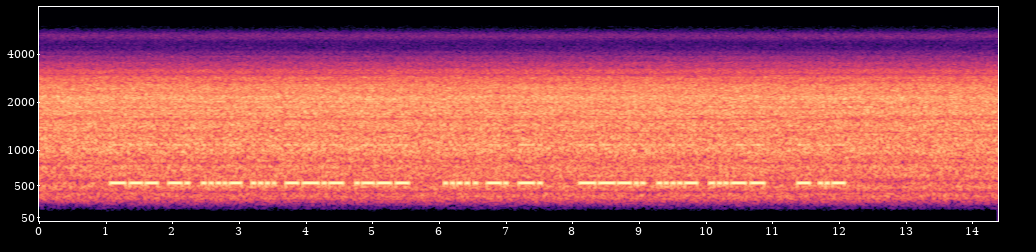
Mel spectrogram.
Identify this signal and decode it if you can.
Morse code, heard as a keyed tone, hand-sent with a straight key, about 23 wpm, 540 Hz, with radio static. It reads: ON4HQJ 5NN 843 TU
